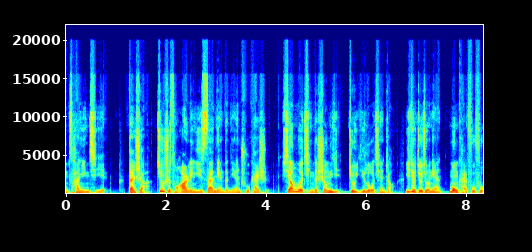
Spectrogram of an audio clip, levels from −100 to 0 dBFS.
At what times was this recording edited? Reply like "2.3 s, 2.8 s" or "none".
1.1 s, 6.7 s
